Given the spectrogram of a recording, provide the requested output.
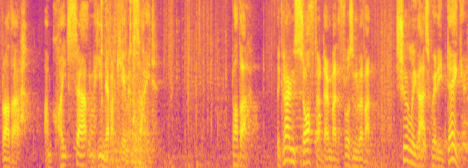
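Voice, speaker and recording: A man's voice: lowish voice, sing-song, normal speed, long pauses, background noise. An actor playing a talkative, wise severed head who advises in a wry, fatherly way in a video game.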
